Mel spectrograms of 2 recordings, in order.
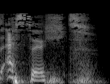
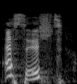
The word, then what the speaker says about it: Esyllt: My first name is Esyllt. Oh, yes. Oh, I've never had that response before. Esyllt, obviously Welsh. But surname, Sears, English.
